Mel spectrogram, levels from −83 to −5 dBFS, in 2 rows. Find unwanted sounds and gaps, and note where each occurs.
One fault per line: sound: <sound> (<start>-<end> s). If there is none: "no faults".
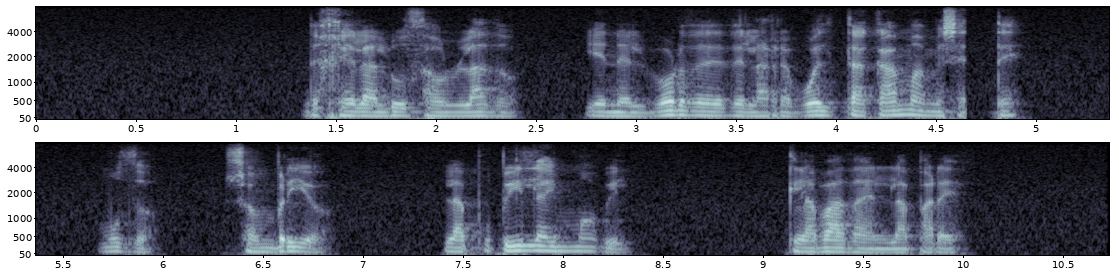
sound: dropout (4.7-4.8 s)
